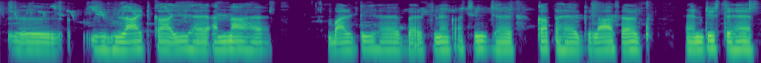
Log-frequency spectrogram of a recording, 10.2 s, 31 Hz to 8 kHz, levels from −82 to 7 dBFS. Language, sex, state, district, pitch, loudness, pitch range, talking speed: Hindi, male, Jharkhand, Sahebganj, 100 Hz, -19 LUFS, 100-105 Hz, 110 wpm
